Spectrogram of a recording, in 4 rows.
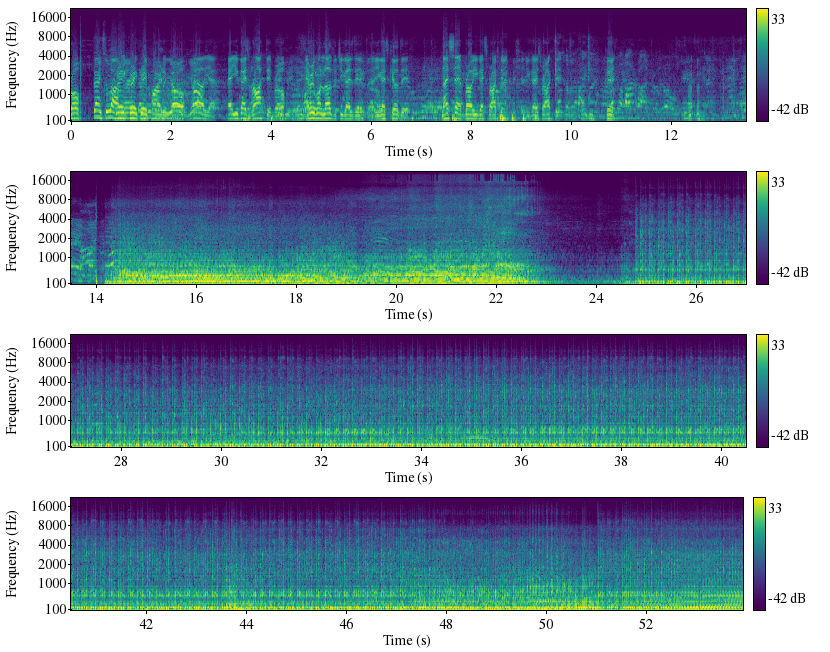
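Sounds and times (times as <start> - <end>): motorcycle engine running: 14.2 - 53.9.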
